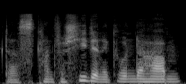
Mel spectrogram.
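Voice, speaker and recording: A man reading a novel aloud, voicing a weary, melancholy male traveler who speaks quietly and broodingly. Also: medium pitch, moderate pace, dry recording, voice pushed down, lightly acted. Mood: explaining.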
